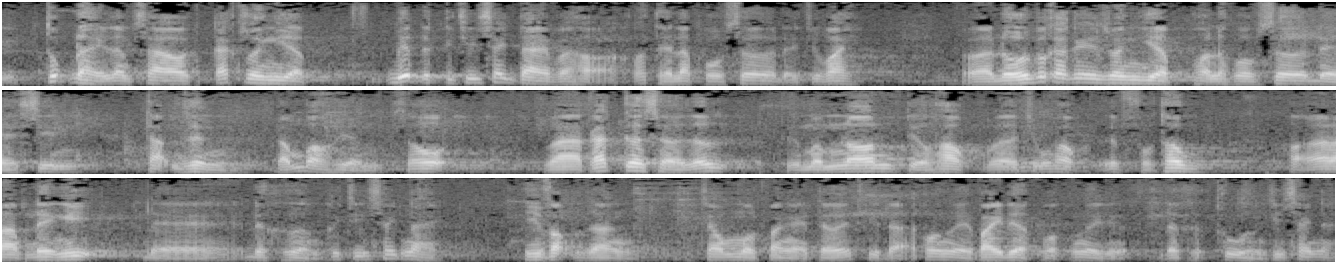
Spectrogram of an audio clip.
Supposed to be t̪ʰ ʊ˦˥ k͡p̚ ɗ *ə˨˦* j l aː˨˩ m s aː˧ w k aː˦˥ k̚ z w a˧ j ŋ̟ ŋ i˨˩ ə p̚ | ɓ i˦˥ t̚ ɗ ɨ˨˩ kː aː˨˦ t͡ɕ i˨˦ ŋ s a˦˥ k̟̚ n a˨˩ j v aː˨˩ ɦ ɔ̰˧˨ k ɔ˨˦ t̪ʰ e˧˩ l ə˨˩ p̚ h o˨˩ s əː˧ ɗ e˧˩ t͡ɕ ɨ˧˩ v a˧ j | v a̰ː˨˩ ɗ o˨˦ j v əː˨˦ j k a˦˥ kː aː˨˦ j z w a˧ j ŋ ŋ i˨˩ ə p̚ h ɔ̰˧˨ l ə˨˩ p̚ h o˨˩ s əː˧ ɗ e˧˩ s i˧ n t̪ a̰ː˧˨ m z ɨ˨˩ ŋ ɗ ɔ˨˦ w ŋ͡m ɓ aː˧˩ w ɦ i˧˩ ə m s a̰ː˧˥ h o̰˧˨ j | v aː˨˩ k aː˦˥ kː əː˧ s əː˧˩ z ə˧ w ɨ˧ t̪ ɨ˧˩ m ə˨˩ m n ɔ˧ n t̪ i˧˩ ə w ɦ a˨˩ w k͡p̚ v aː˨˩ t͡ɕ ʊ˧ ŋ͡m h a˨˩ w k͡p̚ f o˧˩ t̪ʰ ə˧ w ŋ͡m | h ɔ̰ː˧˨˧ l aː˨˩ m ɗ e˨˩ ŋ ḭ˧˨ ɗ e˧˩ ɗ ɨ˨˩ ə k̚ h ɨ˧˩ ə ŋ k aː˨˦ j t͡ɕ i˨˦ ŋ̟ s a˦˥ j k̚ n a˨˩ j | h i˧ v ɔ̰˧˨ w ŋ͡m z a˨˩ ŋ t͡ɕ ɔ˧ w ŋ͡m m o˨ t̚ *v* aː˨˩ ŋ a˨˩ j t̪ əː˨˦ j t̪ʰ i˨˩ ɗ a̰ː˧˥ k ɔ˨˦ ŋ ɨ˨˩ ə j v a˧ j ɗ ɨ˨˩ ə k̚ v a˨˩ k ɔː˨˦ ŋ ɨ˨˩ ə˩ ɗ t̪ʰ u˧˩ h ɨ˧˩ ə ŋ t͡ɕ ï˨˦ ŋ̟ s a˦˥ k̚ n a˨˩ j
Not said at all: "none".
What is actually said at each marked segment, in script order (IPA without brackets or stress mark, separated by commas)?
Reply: ə˧˩, v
